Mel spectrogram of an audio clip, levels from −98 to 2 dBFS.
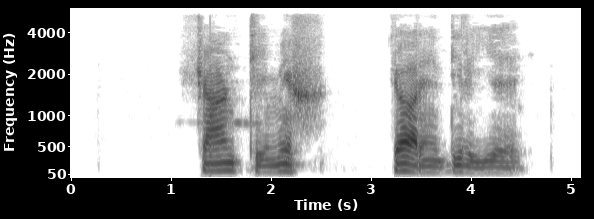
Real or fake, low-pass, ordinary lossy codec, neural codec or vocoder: real; 5.4 kHz; MP3, 32 kbps; none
